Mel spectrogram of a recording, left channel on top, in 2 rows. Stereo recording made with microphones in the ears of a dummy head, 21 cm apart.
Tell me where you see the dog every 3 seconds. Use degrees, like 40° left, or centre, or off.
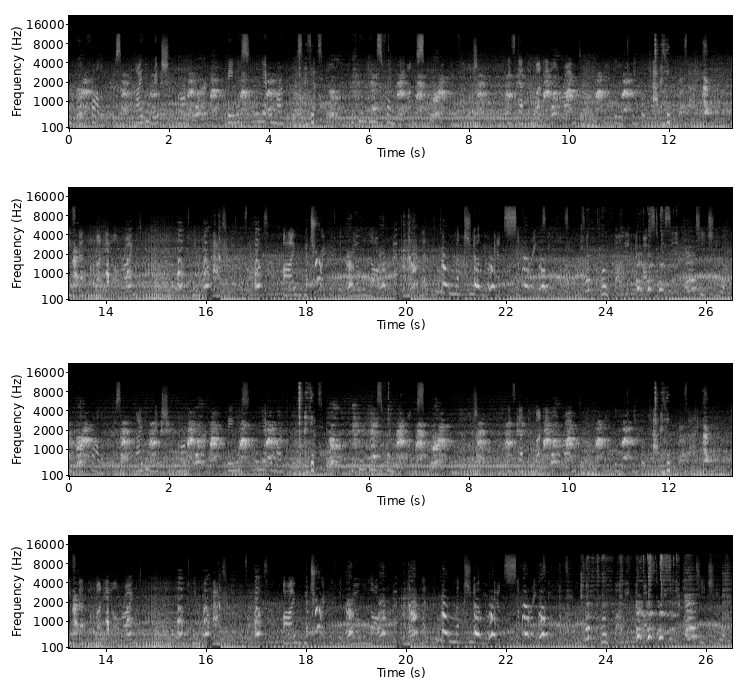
50° right, 50° right, 30° right, centre, 20° left, 10° left, centre, 30° right, 40° right.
